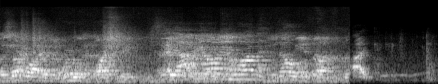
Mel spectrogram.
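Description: A middle-aged man speaks forcefully and with animation, close to the microphone.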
